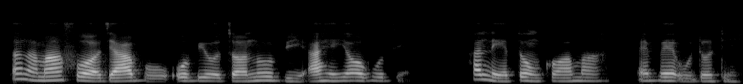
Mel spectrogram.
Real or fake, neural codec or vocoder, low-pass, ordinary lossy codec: fake; codec, 16 kHz, 0.9 kbps, LongCat-Audio-Codec; 7.2 kHz; MP3, 64 kbps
